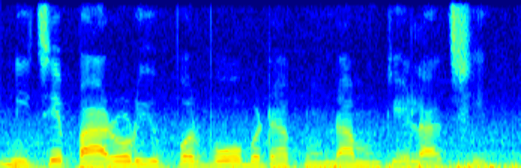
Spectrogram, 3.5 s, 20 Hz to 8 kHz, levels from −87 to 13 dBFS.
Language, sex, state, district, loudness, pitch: Gujarati, female, Gujarat, Valsad, -21 LUFS, 185 Hz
